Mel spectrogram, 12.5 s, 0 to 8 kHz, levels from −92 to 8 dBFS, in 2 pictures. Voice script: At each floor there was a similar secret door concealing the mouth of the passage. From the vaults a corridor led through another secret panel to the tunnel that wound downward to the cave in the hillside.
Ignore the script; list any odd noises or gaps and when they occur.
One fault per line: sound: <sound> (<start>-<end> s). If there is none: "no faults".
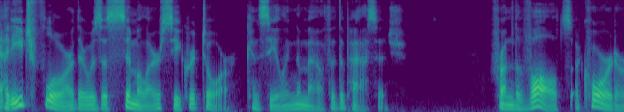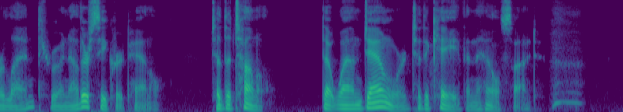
sound: breath (11.7-12.1 s)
